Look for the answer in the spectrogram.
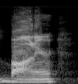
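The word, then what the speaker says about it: Bonnar: This one I just put on here because I just wanted to say his name, Stephen Boner. I'm pretty sure it's pronounced Bonner, but he's a UFC Hall of Famer.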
